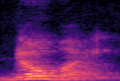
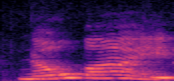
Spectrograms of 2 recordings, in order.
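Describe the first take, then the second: First: It is said in a firm, stern tone. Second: It is said in a soft, playful tone.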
